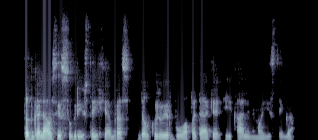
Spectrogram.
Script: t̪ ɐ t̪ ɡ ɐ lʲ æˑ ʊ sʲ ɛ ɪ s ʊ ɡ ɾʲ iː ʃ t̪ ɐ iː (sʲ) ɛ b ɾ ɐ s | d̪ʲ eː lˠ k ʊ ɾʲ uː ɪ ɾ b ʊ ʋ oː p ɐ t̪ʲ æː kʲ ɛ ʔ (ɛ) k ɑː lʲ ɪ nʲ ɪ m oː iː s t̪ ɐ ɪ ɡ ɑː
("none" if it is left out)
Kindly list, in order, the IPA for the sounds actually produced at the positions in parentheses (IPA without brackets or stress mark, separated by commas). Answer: xʲ, i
